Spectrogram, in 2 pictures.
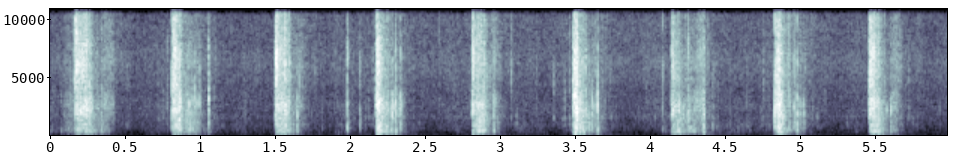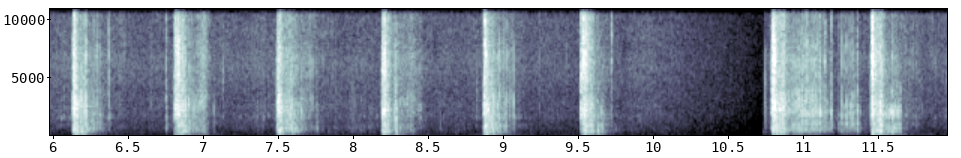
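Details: Steady broadband thuds repeat roughly every 0.7 seconds, like footsteps or chopping, with a brief silent gap near the end; no animal voice is heard.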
